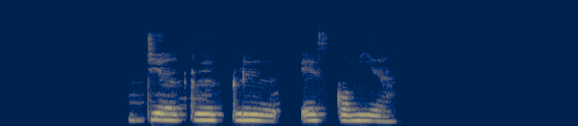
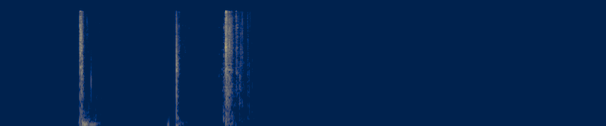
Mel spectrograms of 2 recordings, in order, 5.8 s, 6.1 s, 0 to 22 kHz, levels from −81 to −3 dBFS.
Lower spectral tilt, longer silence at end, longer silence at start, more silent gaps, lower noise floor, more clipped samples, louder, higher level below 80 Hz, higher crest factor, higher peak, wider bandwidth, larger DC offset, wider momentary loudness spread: first, -8 dB/octave vs 2 dB/octave; second, 1.85 s vs 3.7 s; first, 1.3 s vs 0.8 s; second, none vs 1.05-1.67 s; about the same, under -90 dBFS vs under -90 dBFS; neither; about the same, -31 LUFS vs -31 LUFS; second, -82 dBFS vs -62 dBFS; second, 18 dB vs 40 dB; second, -16 dBFS vs 0 dBFS; second, 7.8 kHz vs 15.5 kHz; neither; second, 11 LU vs 14 LU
